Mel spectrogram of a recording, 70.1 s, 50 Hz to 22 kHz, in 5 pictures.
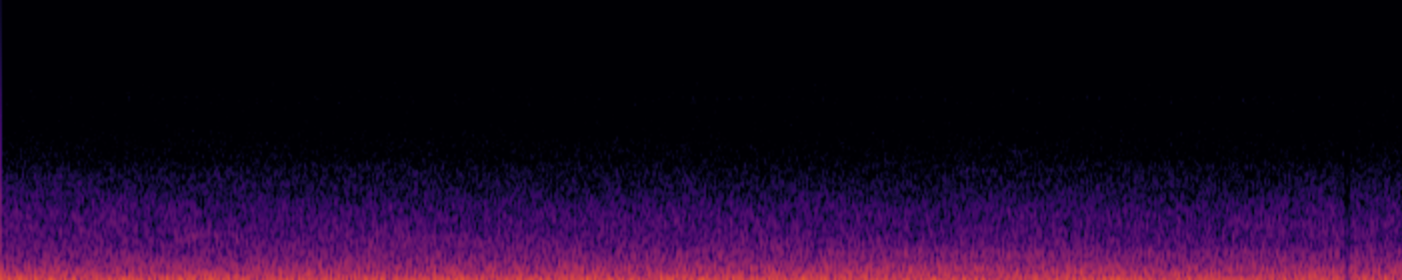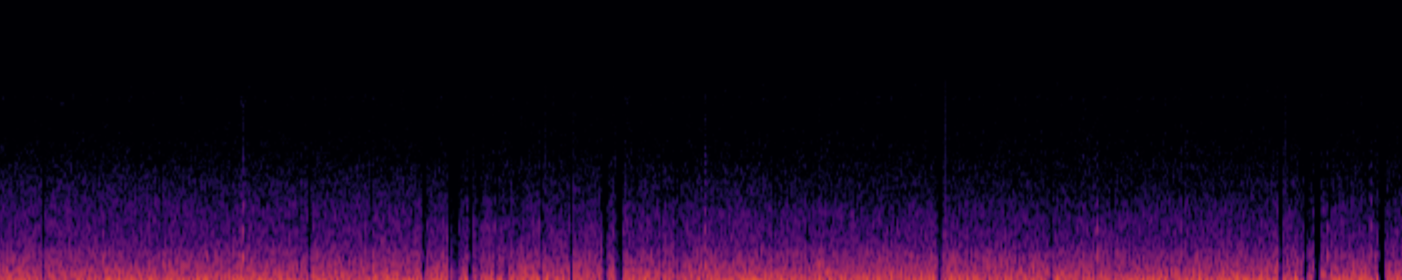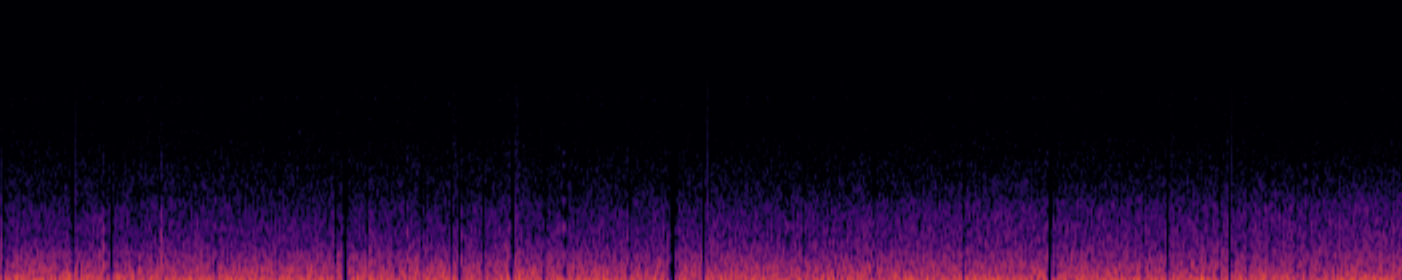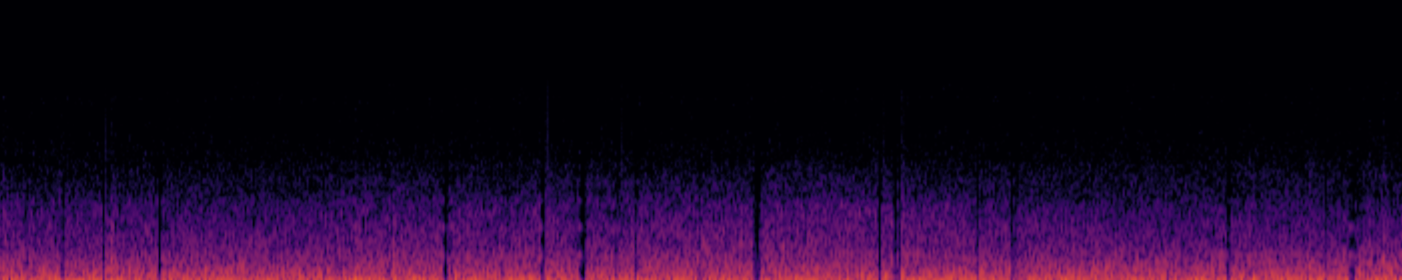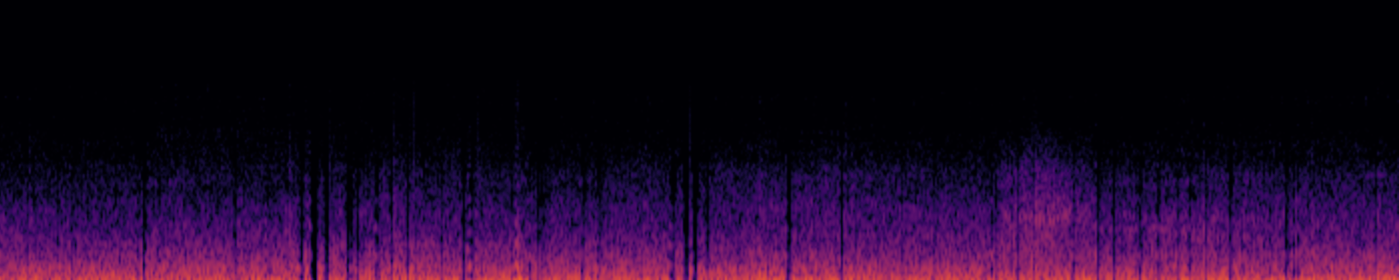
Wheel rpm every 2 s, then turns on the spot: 0, 0, 0, 0, 0, 0, 0, 0, 0, 0, 0, 0, 0, 0, 0, 0, 0, 0, 0, 0, 0, 0, 0, 0, 0, 0, 0, 0, 0, 0, 0, 0, 0, 0, 0.
none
